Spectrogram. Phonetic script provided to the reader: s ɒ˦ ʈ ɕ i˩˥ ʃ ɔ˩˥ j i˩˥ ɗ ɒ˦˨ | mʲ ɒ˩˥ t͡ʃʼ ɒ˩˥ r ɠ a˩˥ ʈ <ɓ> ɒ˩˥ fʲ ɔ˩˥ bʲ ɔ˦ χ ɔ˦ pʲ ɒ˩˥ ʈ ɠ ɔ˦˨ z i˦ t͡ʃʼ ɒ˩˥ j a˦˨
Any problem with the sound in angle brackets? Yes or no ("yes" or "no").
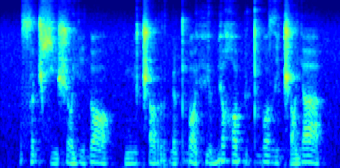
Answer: yes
